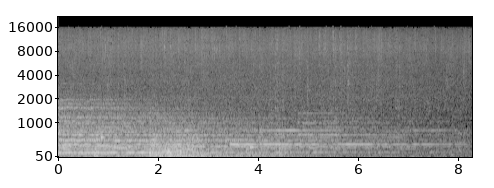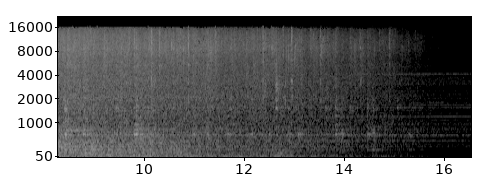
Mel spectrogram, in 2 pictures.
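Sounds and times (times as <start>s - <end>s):
guitar: 0.0s - 8.6s.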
